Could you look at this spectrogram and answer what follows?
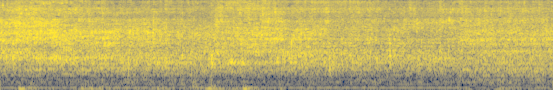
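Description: Beef sears in a pan for plov, a quiet, steady sizzle with soft bubbling and a few dull knocks, no talking.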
